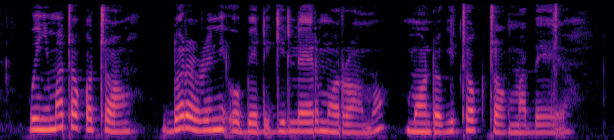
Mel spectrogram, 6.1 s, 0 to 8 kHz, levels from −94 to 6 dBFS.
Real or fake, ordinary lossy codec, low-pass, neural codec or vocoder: real; MP3, 64 kbps; 7.2 kHz; none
